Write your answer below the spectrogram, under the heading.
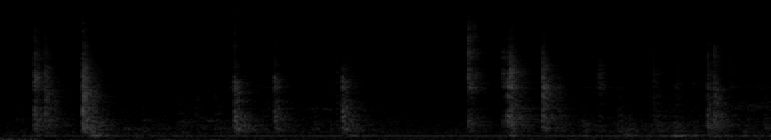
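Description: Faint, irregular clicks and scrapes of a screwdriver with a Torx bit turning out the screws of a front-load washer's sheet-metal rear access panel, about nine in all.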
